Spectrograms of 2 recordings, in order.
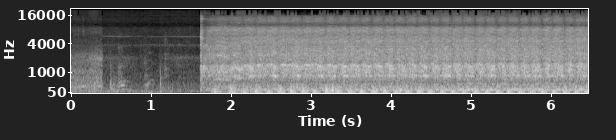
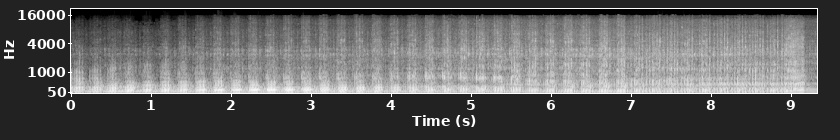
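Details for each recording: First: Mazda FD RX7 with bridgeport rotary engine, first start attempt: after a pause the starter cranks steadily at about three and a half beats a second but it never fires; fuel pump wiring and MAP sensor being checked, cause unconfirmed. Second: Mazda FD RX-7 bridgeported rotary, first start after clearing flooding, fuel pump relay jumpered: choppy, lumpy ported-rotary idle, then a sharp rev that settles back. It starts right up and runs healthy.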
